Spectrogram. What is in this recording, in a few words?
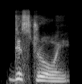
"destroy", Indian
